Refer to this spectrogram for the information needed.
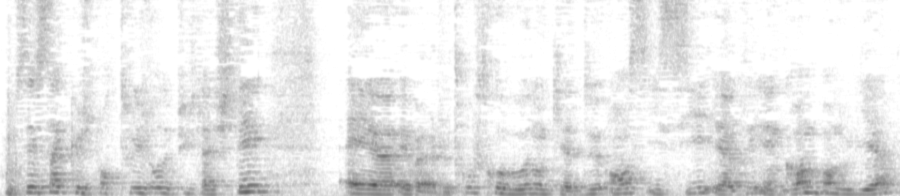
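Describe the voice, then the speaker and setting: A young woman in her twenties with a hoarse voice from laryngitis, chatting casually on her vlog and rambling with lots of fillers. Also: mid-range voice, quick pace, darkish tone, distant mic, a little hiss or hum. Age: 20s. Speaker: beauty and lifestyle vlogger. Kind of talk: casual chat. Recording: echoey room, mic set back.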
